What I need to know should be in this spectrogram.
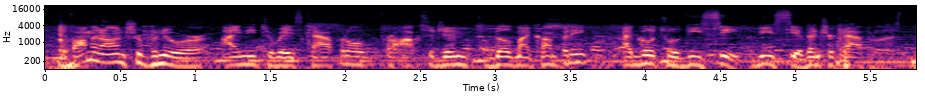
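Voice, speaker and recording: Fast-talking excitable male interviewer. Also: fairly high pitch. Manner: excitable, gushing, talks over guests. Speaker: vlog host interviewing guests. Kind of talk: casual energetic interview. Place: busy restaurant. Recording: noisy restaurant with loud music. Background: loud music and crowd chatter.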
